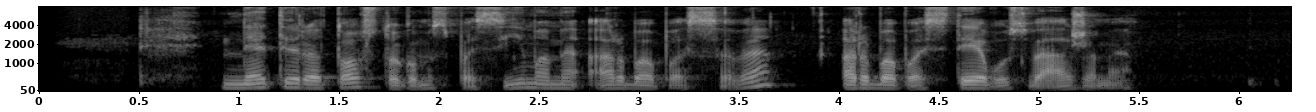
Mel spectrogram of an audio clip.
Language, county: Lithuanian, Klaipėda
